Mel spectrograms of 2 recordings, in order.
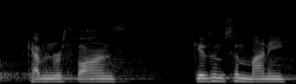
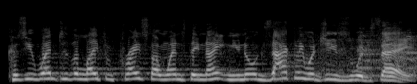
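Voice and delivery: loud, high rapid-fire rush; mock enthusiasm; 9 semitones higher, 5 dB louder than usual. Answers own question in mock enthusiasm.

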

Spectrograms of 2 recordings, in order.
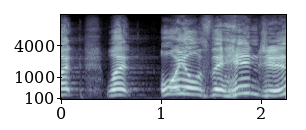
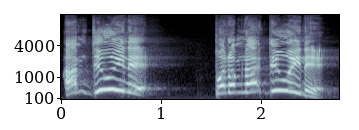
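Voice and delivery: wry paradox; 8 semitones higher than usual. Retold or imitated. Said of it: "you literally can say".

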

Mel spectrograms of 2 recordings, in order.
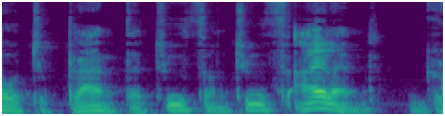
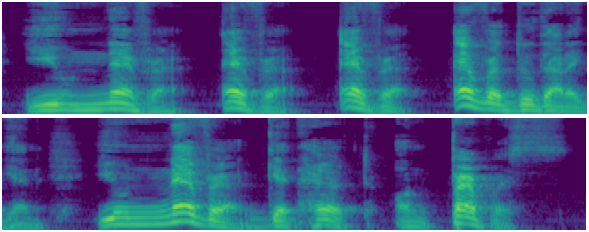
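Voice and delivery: louder, firm warning, finger raised; stern warning; 3 semitones higher, 8 dB louder than usual. Acted. Father forbidding his daughter to get hurt, firm and loud. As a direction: lay down the law, no argument.

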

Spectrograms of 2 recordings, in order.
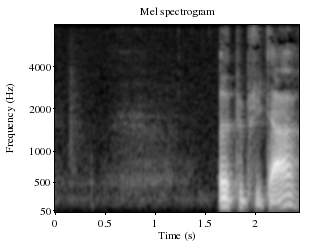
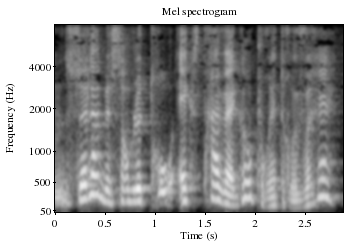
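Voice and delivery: cat voice; 9 semitones higher than usual. Acted. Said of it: "ajouta le chat botté".

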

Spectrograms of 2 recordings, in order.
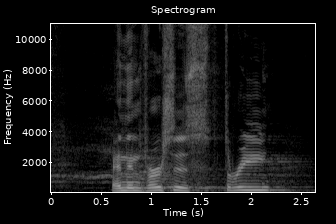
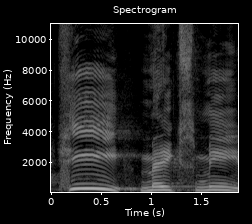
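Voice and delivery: "He" hit slowly and firmly; "He makes me", the "He" stressed; 3 semitones higher, 5 dB louder, much slower than usual. Shown as a demonstration. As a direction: punch the word "He", slow it right down. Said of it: "Do you notice the emphasis on that?".

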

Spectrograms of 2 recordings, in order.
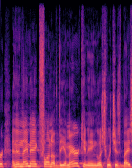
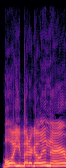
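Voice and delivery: Southern parent scolding; 7 semitones higher than usual. Retold or imitated. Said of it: "it's dialect".

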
